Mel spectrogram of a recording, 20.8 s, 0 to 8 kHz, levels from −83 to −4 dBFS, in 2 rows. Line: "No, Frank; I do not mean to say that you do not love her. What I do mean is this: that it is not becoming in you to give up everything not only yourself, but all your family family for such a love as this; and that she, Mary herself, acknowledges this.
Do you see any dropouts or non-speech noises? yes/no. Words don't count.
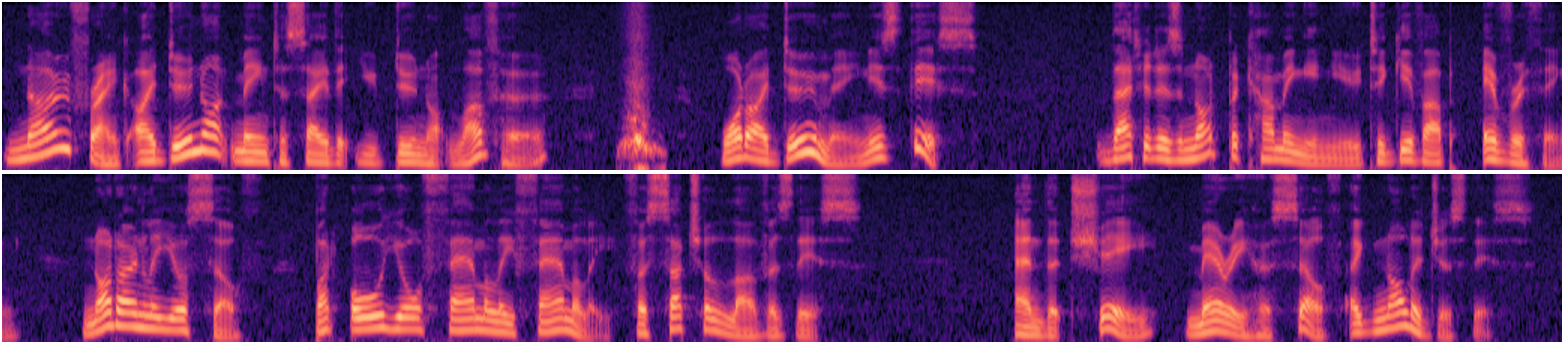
yes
